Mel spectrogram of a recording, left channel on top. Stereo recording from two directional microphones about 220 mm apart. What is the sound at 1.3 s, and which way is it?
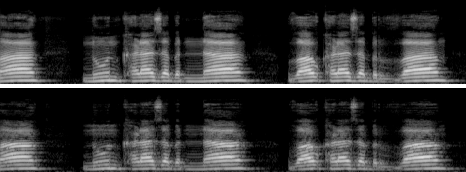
A man's voice, 55° left (ahead or behind).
